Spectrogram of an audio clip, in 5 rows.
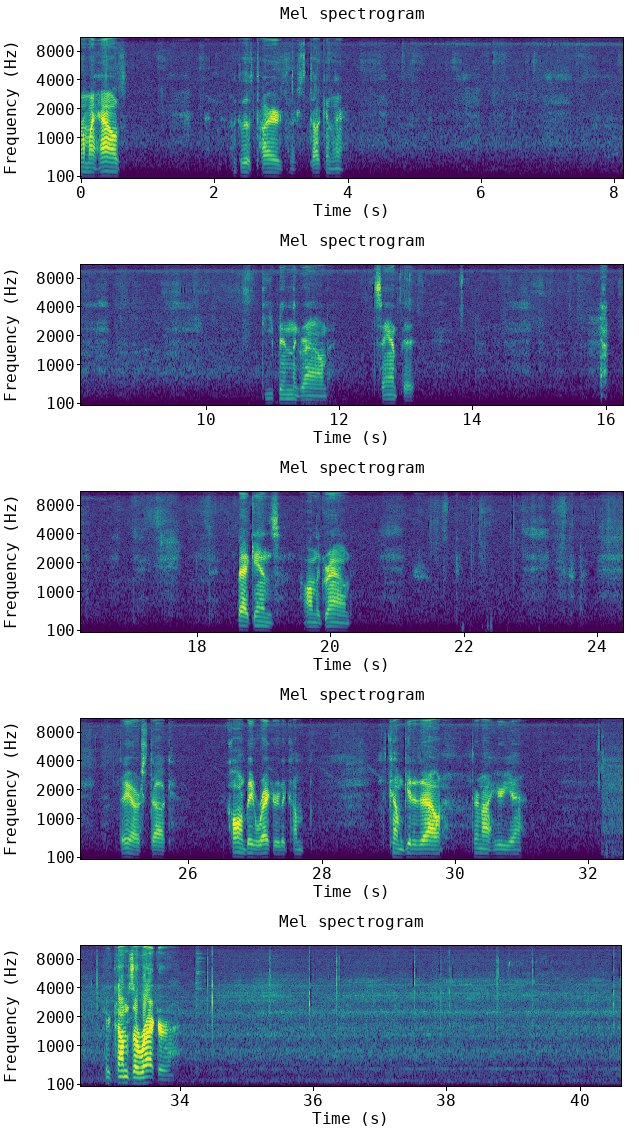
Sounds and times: Speech: 0.0 - 0.7, 2.2 - 4.0, 10.8 - 11.9, 12.5 - 13.2, 18.6 - 20.4, 25.0 - 25.8, 26.6 - 27.8, 29.0 - 31.1, 32.9 - 34.0
Vehicle: 1.8 - 11.9, 32.2 - 40.6.

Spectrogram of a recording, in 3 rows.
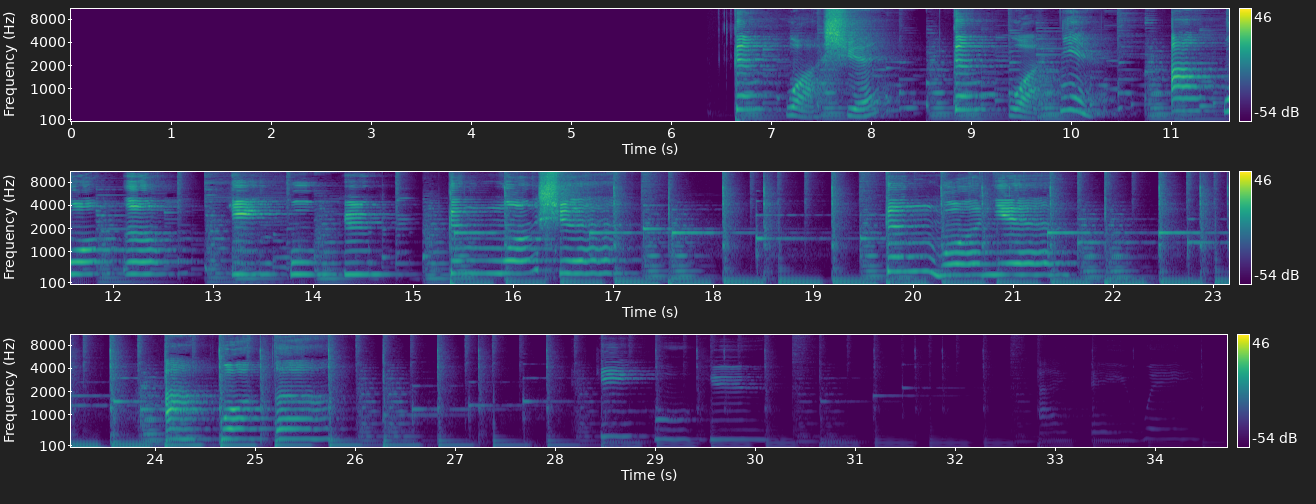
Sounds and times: Music: 6.6 - 34.7
Female singing: 6.7 - 8.1, 11.0 - 17.2, 19.8 - 21.6, 24.1 - 25.8, 28.5 - 30.2, 32.9 - 34.4.

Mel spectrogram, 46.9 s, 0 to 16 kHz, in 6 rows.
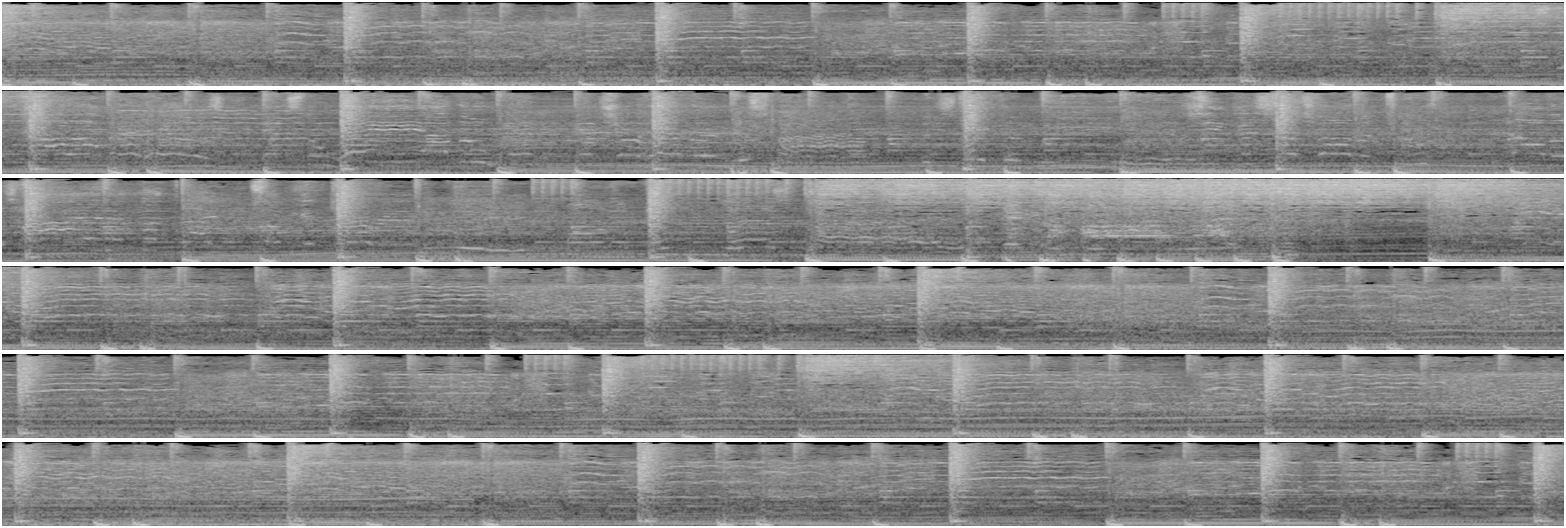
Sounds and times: Motorcycle: 0.0 - 46.8.

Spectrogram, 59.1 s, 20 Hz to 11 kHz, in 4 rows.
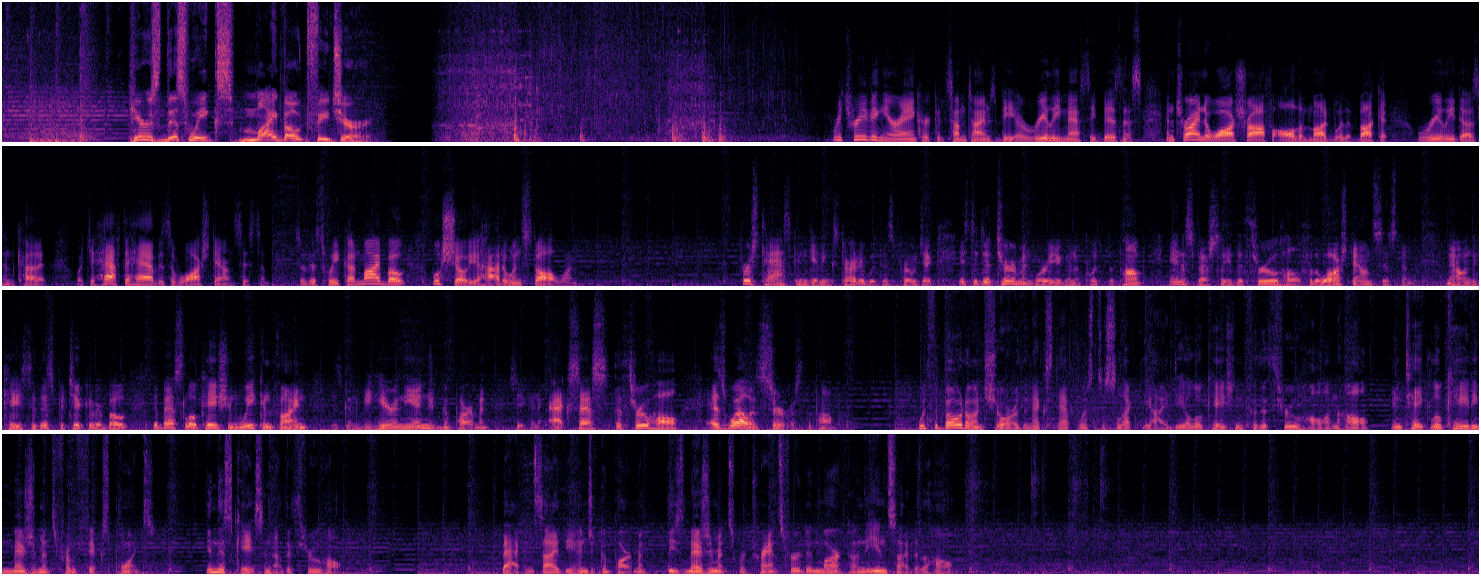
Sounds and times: Music: 0.0 - 4.2, 16.8 - 59.0
Speech: 1.3 - 3.8, 8.3 - 20.5, 22.2 - 38.0, 38.7 - 45.8, 46.4 - 47.8, 49.3 - 53.9.

